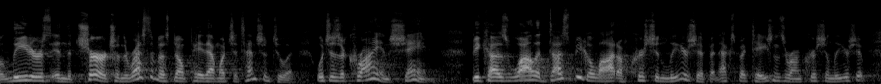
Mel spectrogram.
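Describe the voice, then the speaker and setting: A male pastor with a head cold, slightly raspy, giving a conversational sermon and reading scripture with asides to the congregation. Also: on the high side, a bit bright, big-room sound.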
